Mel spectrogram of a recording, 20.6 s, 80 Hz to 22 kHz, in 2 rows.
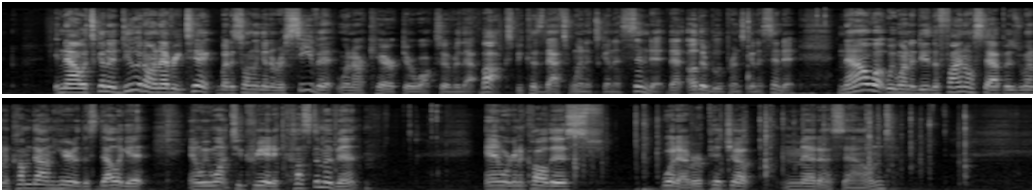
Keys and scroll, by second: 12.7-14.1 typing, 15.9-20.0 typing.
